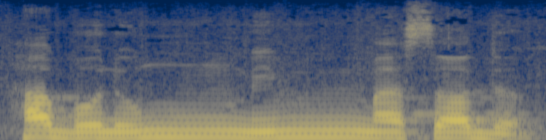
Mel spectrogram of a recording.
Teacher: মিম মাসাদ, এখানে মিম নুন সাকিন, এরপর মিম আসছে, এখানে মিমের সাথে ইদগাম হয়ে যাবে এবং ইদগামের এক আলিফ পরিমাণ গুণা হবে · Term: ইদগামের গুণা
